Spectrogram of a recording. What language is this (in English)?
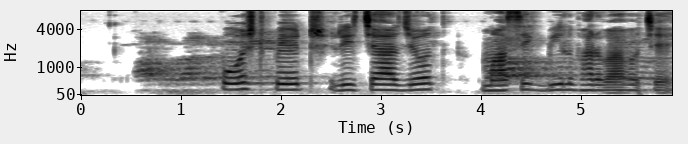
Magahi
